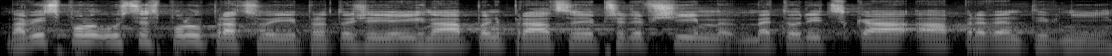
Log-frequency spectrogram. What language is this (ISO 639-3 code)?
ces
